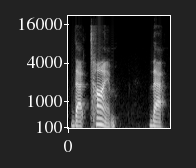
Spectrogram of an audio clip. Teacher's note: not say that time i would say that time that right so i don't say the t at the end of that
